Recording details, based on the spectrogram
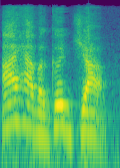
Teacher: you may be saying job without a b sound or the B is so weak you don't even hear it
